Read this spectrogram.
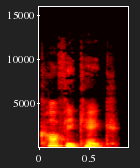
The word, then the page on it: coffee cake: American English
